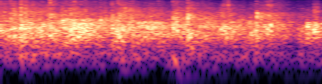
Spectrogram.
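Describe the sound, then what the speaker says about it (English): Audience applause at a celebration event, a soft, steady patter of clapping from a crowd heard at moderate distance for under two seconds. "I love all the applause for all of you."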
